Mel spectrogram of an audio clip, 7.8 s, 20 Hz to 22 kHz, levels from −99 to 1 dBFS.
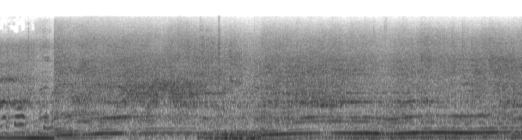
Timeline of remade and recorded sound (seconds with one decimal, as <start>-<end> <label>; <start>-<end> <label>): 0.0-1.1 recorded; 1.1-1.9 remade; 1.9-7.8 recorded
